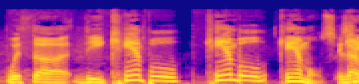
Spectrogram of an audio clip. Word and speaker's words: Campbell: I'm saying Campbell because I know there's a P Campbell. – In there. – Just say Campbell. – Campbell, like the soup.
